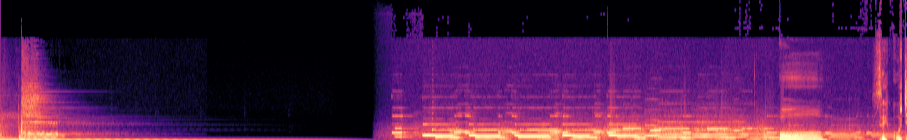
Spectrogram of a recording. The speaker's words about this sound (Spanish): organillero. ¡Wow! ¡Qué bonito!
